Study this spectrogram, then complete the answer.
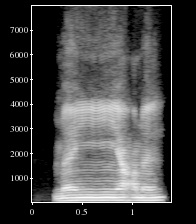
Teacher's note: You read out the nun. You go straight into the ya, but with ghunna. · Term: idgham bi ghunna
